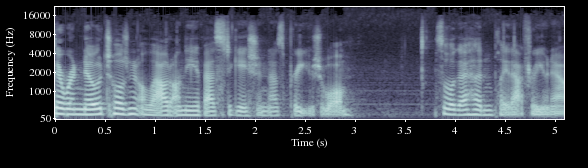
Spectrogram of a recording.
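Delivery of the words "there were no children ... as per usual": plain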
